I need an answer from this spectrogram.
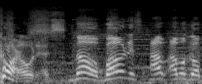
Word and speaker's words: Bones: feels too easy to be a pitcher Ricky Bones is probably like a rock star man this this guy's jam it at Summerfest is it bones or bom it's actually pronounced Ricky bonus bonus oh Ricky Bon that changes thing that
